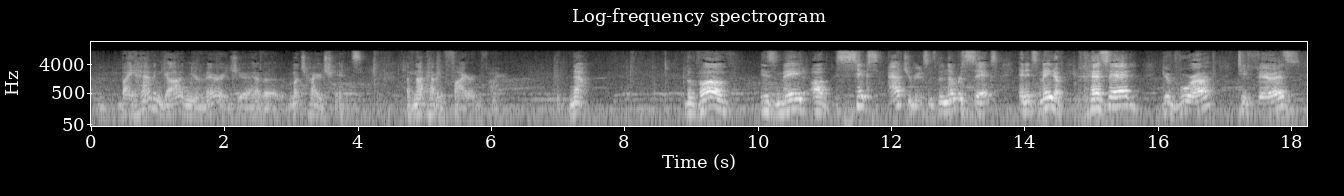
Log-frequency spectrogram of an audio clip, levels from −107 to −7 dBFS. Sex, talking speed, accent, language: male, 120 wpm, American, English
